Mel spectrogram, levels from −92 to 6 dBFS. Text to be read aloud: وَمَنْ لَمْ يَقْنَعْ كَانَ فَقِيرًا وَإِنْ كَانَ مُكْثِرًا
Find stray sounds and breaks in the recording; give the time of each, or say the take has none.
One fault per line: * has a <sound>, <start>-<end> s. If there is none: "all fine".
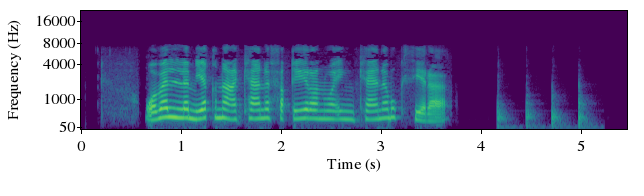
* has a thud, 4.1-5.2 s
